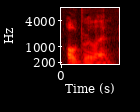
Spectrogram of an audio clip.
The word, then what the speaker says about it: Oberlin: Oberlin.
